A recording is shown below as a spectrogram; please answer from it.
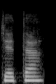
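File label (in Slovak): "teta", Slovak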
